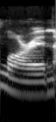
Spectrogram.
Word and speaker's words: Lauren: You are so nice to ask. I truly don't care. Everybody says it. My husband says it wrong. but it is Lauren.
